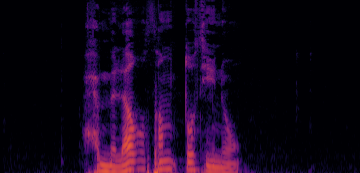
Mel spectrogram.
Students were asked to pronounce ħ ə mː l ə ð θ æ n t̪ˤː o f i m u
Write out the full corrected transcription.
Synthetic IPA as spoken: ħ ə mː l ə ʁ θ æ m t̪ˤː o θ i n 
